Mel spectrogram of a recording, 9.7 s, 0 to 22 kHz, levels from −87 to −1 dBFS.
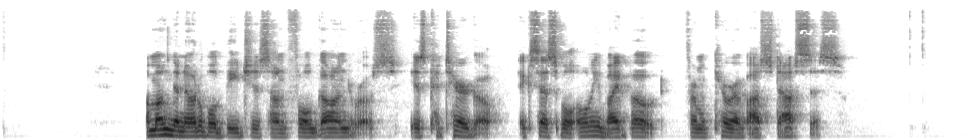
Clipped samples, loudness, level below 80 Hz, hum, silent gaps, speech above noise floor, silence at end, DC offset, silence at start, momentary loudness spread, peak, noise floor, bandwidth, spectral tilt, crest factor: under 0.1%; -21 LUFS; -68 dBFS; none; none; 64 dB; 1.35 s; under 0.1%; 1.45 s; 12 LU; -4 dBFS; -84 dBFS; 16 kHz; -5 dB/octave; 18 dB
